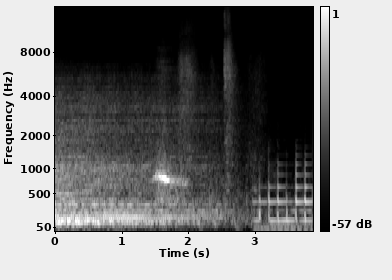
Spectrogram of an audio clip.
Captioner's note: exhales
